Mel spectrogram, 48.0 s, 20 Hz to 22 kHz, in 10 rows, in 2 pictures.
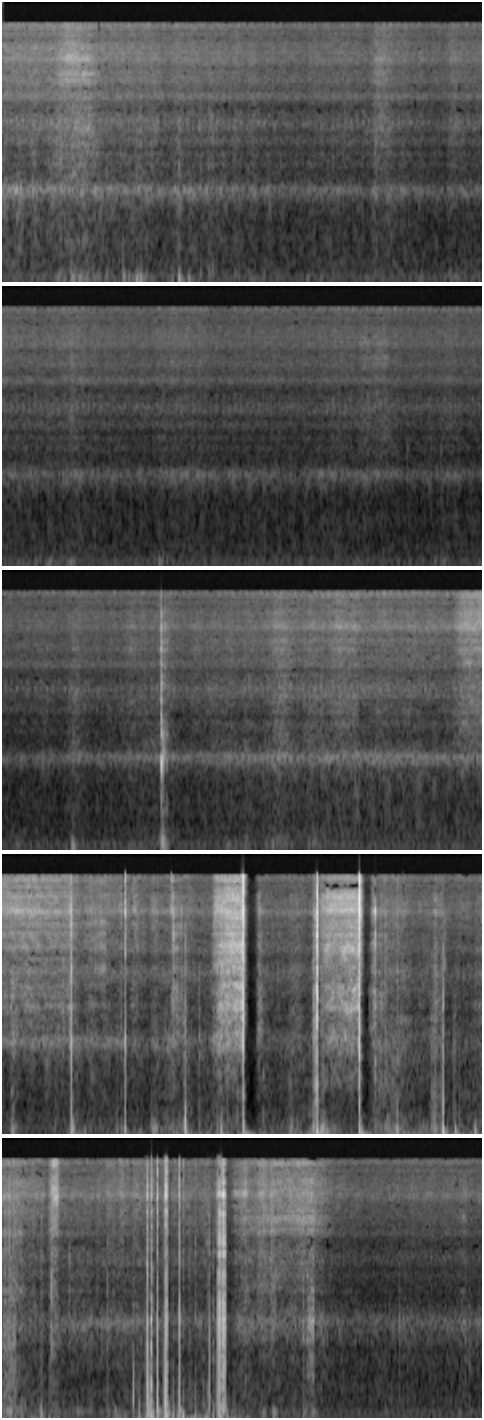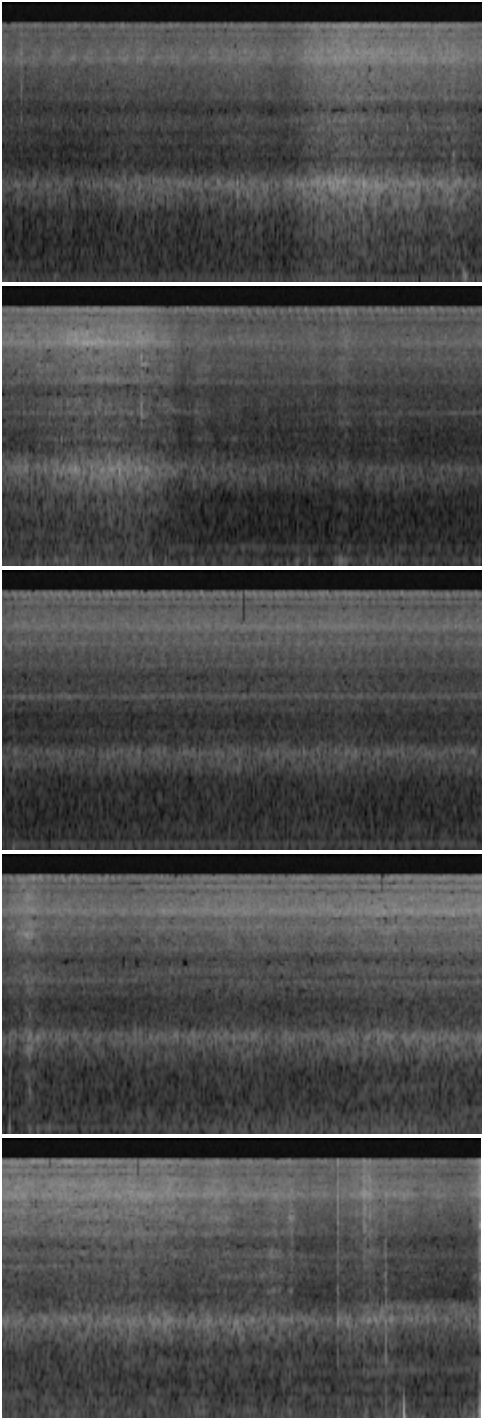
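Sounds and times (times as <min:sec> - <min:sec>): aircraft engine running: 0:00.0 - 0:24.7.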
